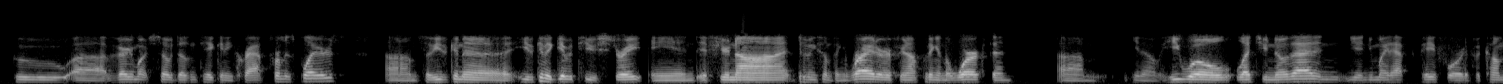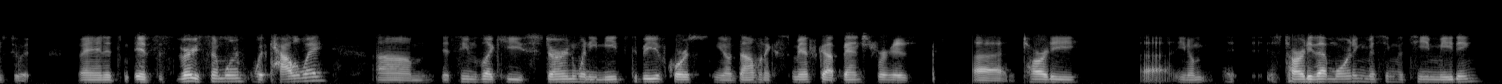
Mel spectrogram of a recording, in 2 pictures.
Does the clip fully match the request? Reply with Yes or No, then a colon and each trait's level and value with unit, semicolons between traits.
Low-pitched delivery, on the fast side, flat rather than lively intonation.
Yes: low, 115 Hz; fast, 210 wpm; narrow, 2.3 semitones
